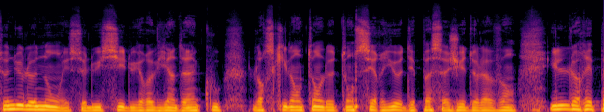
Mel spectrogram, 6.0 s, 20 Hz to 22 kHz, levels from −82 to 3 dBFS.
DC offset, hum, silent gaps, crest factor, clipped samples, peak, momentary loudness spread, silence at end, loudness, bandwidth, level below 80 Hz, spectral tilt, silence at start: 0.3%; none; none; 12 dB; under 0.1%; -2 dBFS; 8 LU; 0 s; -16 LUFS; 11 kHz; -36 dBFS; -7 dB/octave; 0 s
